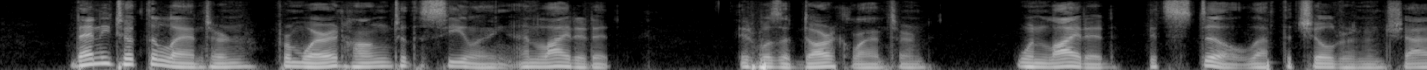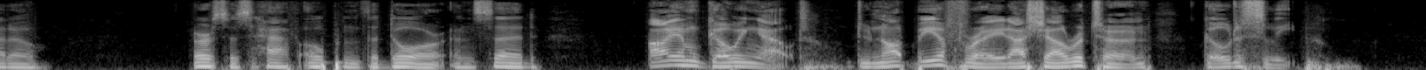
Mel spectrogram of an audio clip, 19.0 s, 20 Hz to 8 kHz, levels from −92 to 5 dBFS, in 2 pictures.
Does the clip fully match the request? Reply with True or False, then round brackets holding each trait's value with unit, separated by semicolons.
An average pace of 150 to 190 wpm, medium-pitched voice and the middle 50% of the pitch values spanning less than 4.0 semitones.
False (160 wpm; 115 Hz; 3.6 semitones)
